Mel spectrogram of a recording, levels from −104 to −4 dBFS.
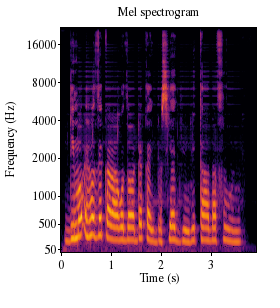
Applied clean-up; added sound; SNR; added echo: neural mask model DeepFilterNet 3.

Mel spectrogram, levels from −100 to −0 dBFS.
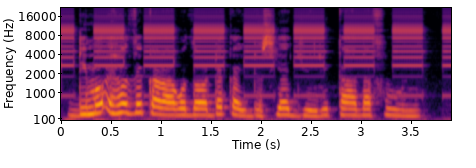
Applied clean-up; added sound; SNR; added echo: none; Alarm; 12 dB; none.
